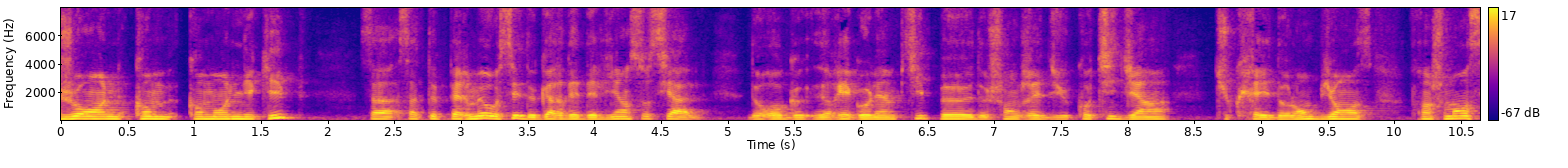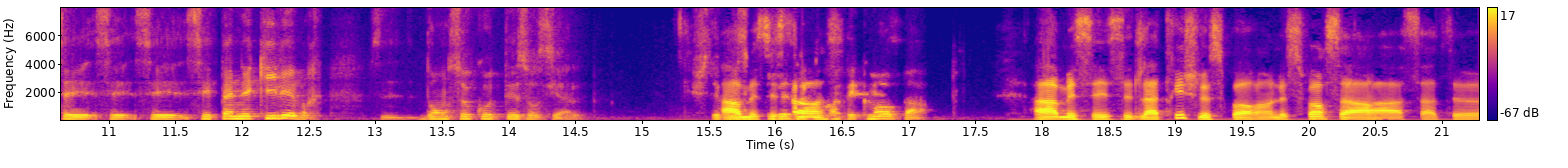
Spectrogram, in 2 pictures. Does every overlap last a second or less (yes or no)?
no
